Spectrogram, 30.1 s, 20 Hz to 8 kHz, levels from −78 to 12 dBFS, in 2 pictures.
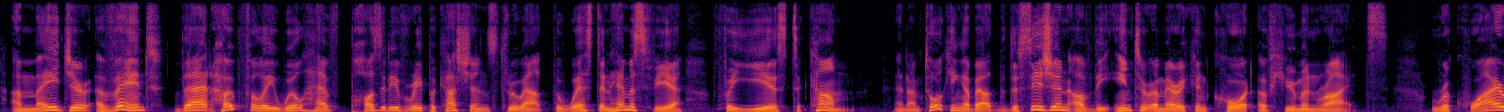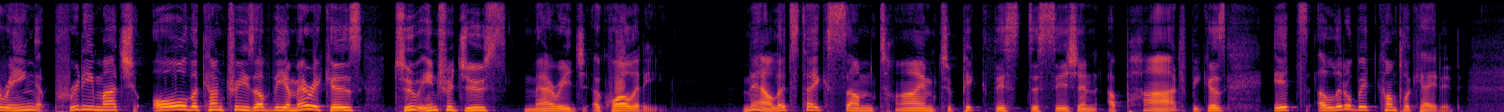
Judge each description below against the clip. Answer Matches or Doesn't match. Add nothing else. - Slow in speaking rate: Matches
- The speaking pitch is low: Doesn't match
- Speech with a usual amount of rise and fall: Doesn't match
